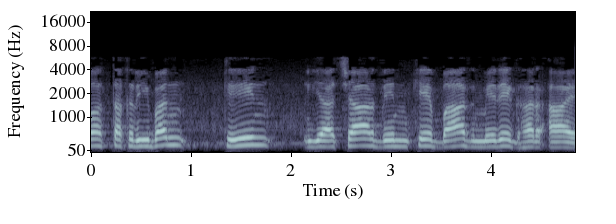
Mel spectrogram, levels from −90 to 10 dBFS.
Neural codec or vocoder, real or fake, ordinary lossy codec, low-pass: codec, 16 kHz, 8 kbps, FunCodec, trained on Chinese and English, 25 frames a second; fake; MP3, 24 kbps; 7.2 kHz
